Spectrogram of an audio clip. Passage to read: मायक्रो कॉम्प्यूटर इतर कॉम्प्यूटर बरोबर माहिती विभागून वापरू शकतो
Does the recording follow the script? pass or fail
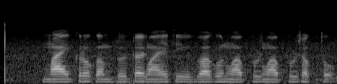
fail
